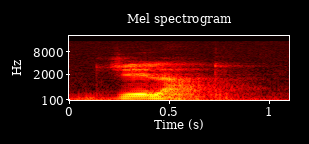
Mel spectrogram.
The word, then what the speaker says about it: gelato: But when G is followed by the letter I or E, it becomes a soft J sound. And we can see it in gelato.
